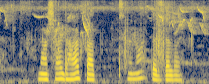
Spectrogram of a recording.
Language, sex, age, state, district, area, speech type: Santali, female, 18-30, West Bengal, Birbhum, rural, spontaneous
